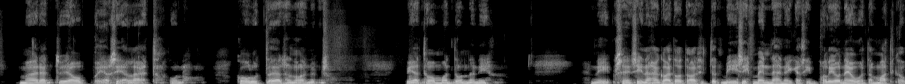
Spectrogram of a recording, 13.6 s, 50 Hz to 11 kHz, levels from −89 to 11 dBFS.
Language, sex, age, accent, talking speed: Finnish, male, 60-79, native, 110 wpm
